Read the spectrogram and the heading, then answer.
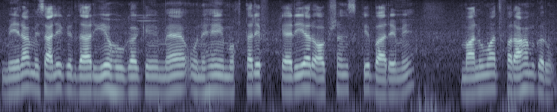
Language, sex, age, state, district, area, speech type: Urdu, male, 30-45, Delhi, East Delhi, urban, spontaneous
